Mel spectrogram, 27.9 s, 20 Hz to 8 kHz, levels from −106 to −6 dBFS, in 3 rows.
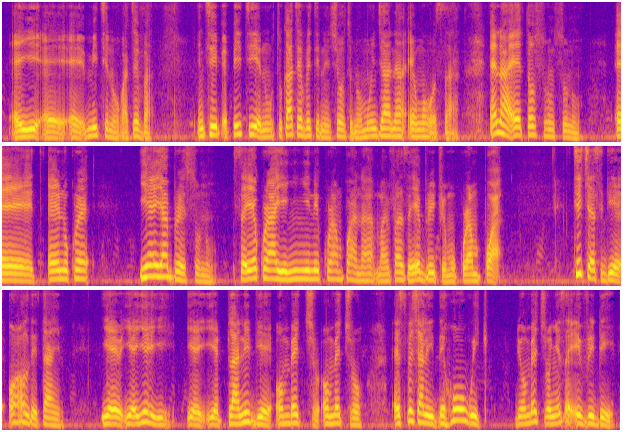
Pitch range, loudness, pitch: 135-175 Hz, -15 LUFS, 150 Hz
